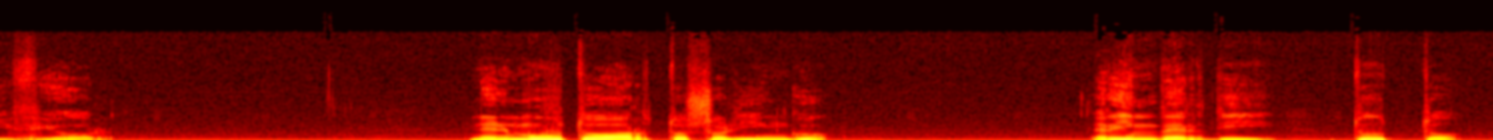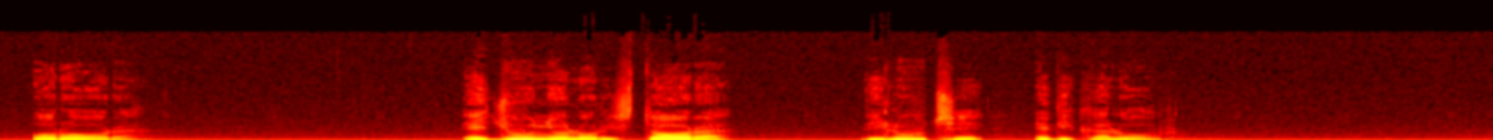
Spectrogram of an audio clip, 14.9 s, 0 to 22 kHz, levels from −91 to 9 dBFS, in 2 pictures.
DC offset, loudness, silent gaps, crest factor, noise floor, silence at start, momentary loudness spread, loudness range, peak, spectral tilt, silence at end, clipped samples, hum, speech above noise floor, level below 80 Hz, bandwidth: 1%; -18 LUFS; none; 18 dB; -56 dBFS; 0 s; 17 LU; 7 LU; -2 dBFS; -8.5 dB/octave; 1.65 s; under 0.1%; none; 40 dB; -42 dBFS; 13 kHz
